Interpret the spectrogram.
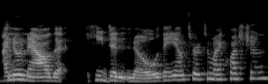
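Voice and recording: Her bright, sharp tone and lively intonation carry this woman's medium-pitched voice at a fairly quick pace.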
